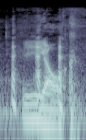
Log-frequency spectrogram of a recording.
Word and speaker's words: yolk: Yolk. – Yolk? You pronounce the L? – That's how it's spelled. – Yolk. – So? Yolk. – It's yolk. Yolk's on you, right? – Stop looking at me.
